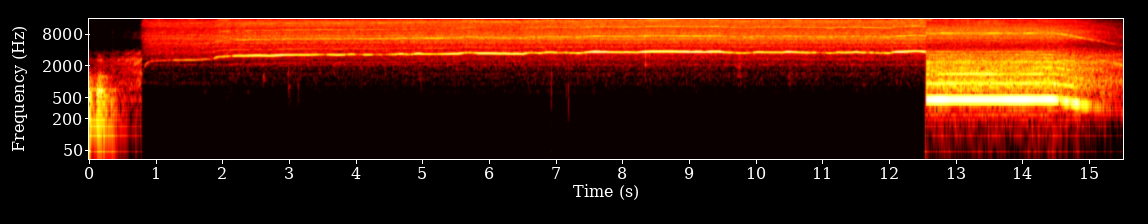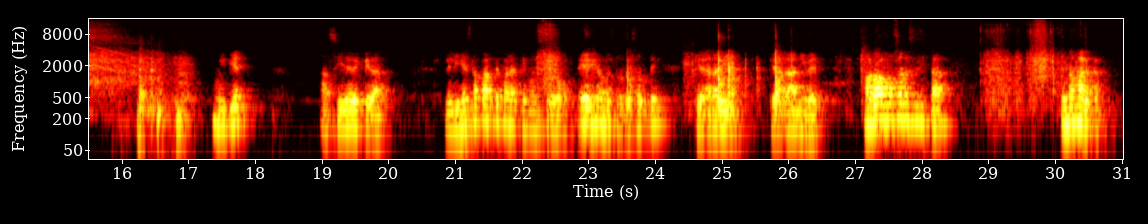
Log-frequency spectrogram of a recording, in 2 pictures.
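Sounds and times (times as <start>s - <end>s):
rotary tool grinding metal: 0.4s - 16.2s.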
